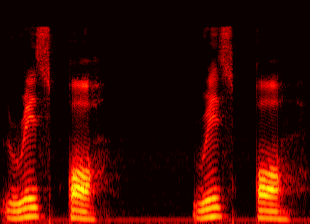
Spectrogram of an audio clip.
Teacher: you've got to bring a tiny bit of the ha from the bottom of your throat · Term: ha goes sakin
